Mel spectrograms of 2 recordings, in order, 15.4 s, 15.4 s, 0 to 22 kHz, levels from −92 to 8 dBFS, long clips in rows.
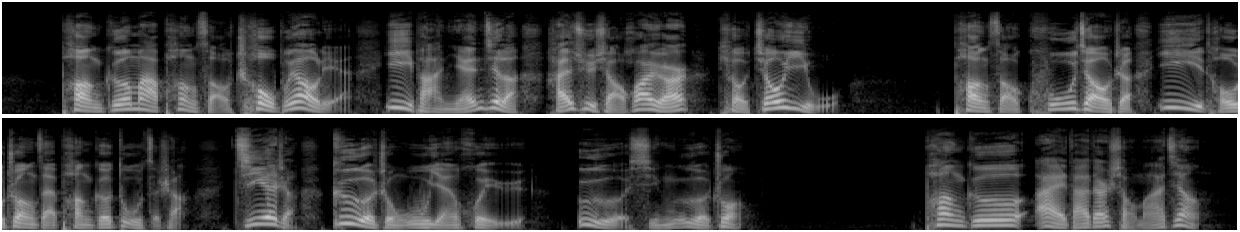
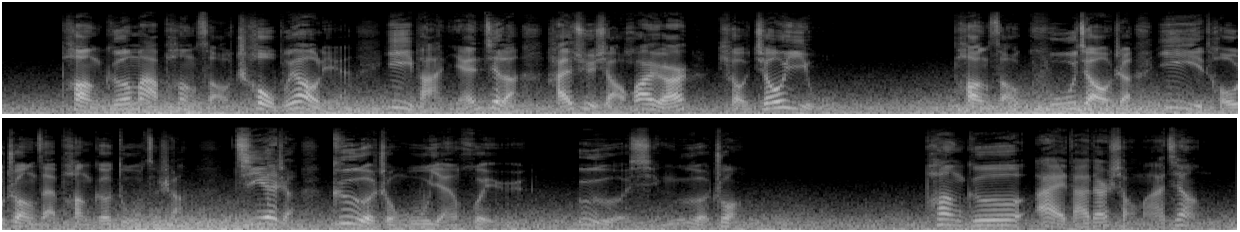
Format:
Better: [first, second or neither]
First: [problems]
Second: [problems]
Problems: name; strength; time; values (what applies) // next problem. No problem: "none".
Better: first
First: none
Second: wind noise on the microphone; occasional gusts; 10 dB below the speech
